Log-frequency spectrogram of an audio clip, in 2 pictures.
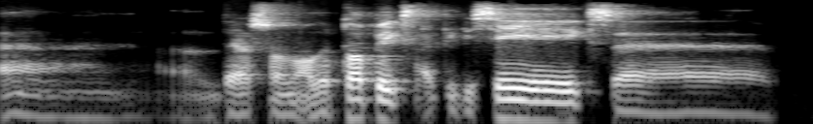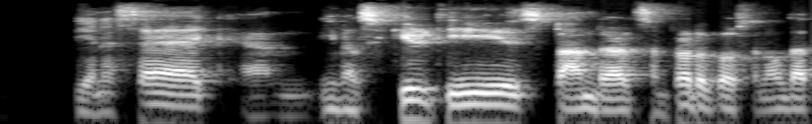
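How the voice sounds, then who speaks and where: A man speaks with a Spanish accent. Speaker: routing security program representative. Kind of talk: online community meeting presentation. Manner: hesitant, many fillers.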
